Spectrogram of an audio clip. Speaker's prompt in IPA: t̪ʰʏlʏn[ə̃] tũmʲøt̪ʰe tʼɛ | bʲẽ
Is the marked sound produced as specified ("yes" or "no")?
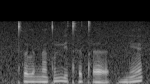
no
